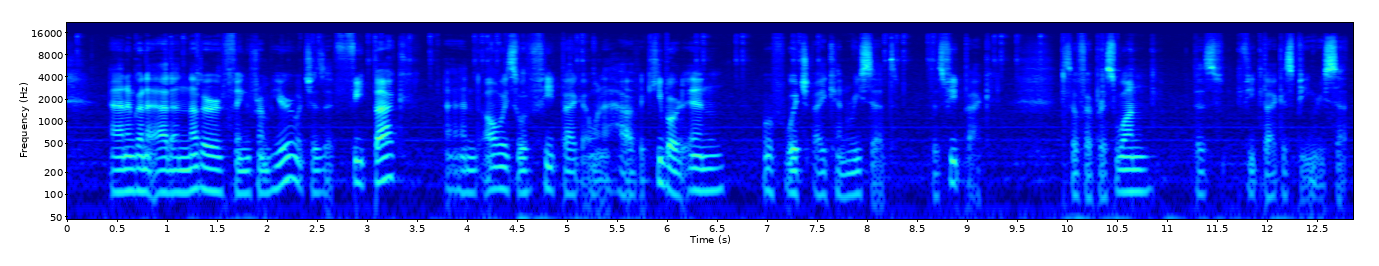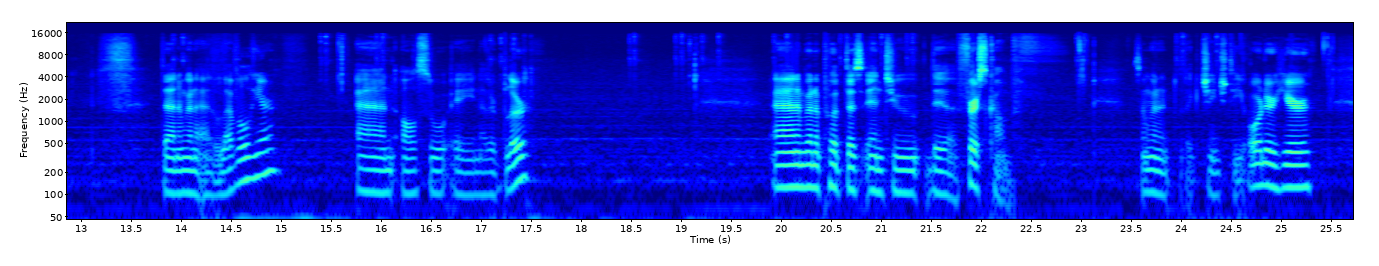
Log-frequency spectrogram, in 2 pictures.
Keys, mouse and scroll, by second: 1.0 middle click, 1.1-2.1 typing, 2.5 click, 3.0-3.7 drag, 4.1 click, 4.2-5.0 typing, 5.1 drag, 5.8 click, 6.3-6.6 drag, 6.7 click, 7.3 click, 7.5 click, 8.6 drag, 9.0-10.2 drag, 10.0-12.0 typing, 11.3-11.8 middle drag, 13.9 right click, 14.3-15.0 typing, 15.4 click, 16.0 click, 17.1 right click, 17.5 b, 18.5 click, 18.5 b, 19.0-19.5 drag, 20.1 drag, 20.6-21.1 drag, 21.3 drag, 24.0 click, 24.3 click.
